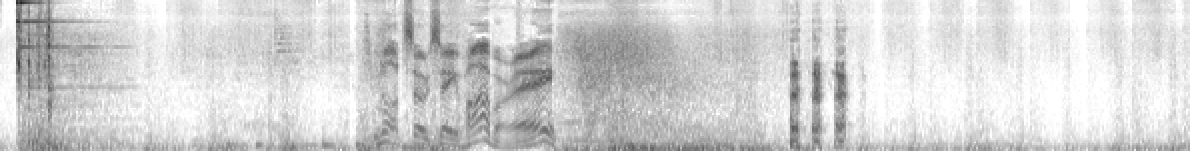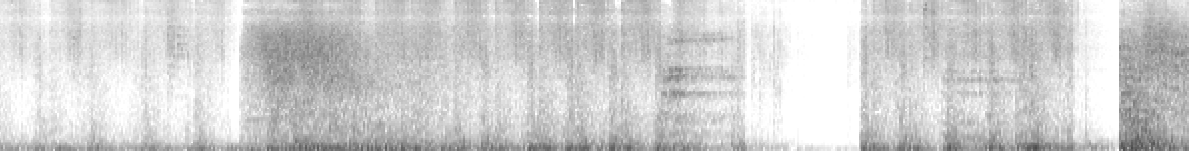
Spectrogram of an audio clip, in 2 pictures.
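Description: Fire spells whoosh and crackle in a game battle.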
